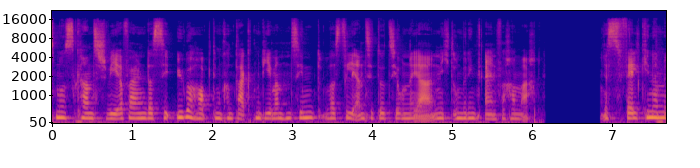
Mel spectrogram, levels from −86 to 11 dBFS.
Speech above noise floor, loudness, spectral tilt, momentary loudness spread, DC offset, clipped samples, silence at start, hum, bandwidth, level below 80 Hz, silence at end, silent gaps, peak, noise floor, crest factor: over 64 dB; -26 LUFS; -4.5 dB/octave; 7 LU; under 0.1%; under 0.1%; 0 s; none; 17 kHz; -50 dBFS; 0 s; 6.17-6.85 s; -8 dBFS; under -90 dBFS; 18 dB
